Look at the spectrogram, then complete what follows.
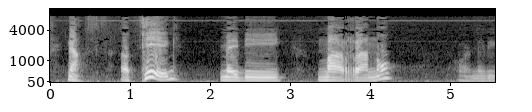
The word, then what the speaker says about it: marrano: And if you look right down here, see it's got the double R thing? That's where you go R. Marrano.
